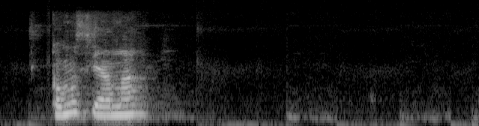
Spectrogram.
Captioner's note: speaking Spanish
